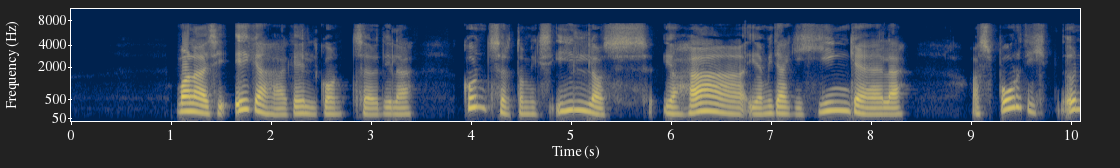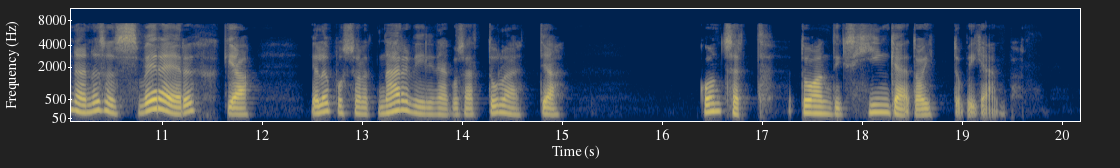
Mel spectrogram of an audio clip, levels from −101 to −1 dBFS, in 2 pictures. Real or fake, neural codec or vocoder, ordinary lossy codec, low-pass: real; none; AAC, 48 kbps; 7.2 kHz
